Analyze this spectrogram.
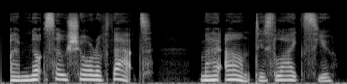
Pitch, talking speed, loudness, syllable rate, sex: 200 Hz, 155 wpm, -18 LUFS, 4.4 syllables/s, female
